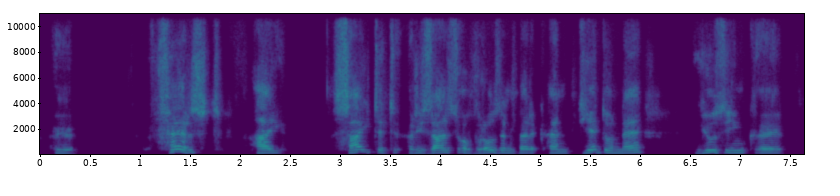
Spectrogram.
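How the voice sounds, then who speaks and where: Very slow speech from a man with a Polish accent, high in pitch, dark and mellow in tone, fairly even in intonation, with long, frequent pauses and a dry, close sound with no echo. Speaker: mathematician. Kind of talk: question and answer after a lecture. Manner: halting.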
